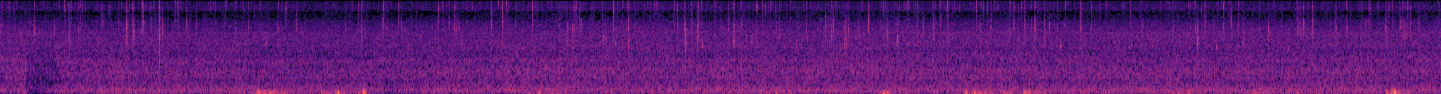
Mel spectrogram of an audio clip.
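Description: Steady rain falling: an even hiss with many scattered drip taps. A few brief low thumps come now and then, the loudest about seven seconds in and near the end.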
